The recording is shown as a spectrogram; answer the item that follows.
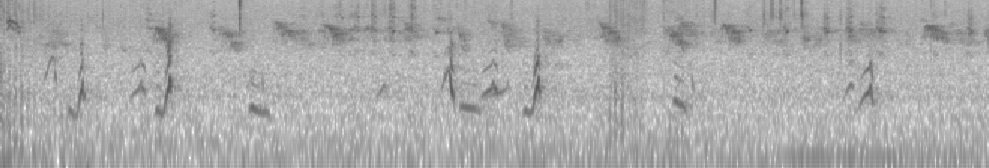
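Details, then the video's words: Gambel's quail giving scattered short, upslurred chip notes, a few loud ones spaced irregularly across several seconds, over a faint steady background hiss. "Funny Sounds of the Gambels Quail"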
